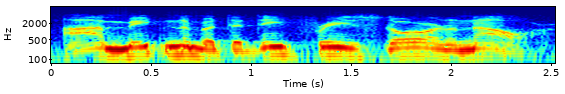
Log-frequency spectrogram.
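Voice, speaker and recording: A man voicing a plain-spoken, slow-witted bear sidekick in a 1960s cartoon sitcom. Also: medium pitch, slight background noise, close to an everyday voice. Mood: earnest. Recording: dull vintage TV audio with music.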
